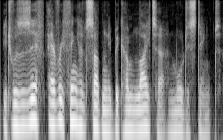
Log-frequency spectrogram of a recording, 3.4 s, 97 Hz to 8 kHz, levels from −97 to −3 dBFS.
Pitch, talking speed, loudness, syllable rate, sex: 130 Hz, 215 wpm, -16 LUFS, 6.5 syllables/s, male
